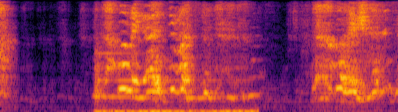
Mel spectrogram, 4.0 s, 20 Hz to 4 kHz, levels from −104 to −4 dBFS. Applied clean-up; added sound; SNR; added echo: neural separator model SepFormer DNS4.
